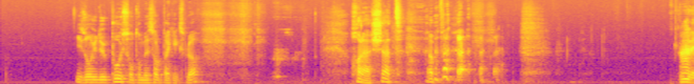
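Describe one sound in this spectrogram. A second young man laughs and talks with animation close to a microphone.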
